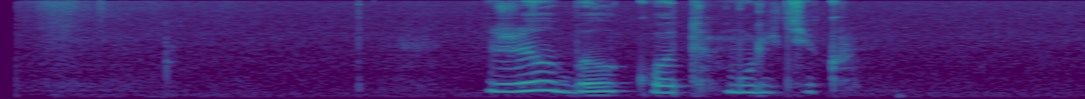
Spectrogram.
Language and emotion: Russian, neutral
